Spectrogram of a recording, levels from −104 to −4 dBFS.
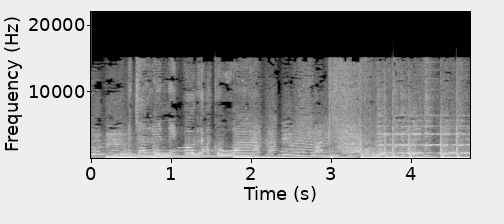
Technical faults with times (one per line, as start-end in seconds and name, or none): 0.76-0.85 corrupt frame decoded
1.99-2.04 corrupt frame decoded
